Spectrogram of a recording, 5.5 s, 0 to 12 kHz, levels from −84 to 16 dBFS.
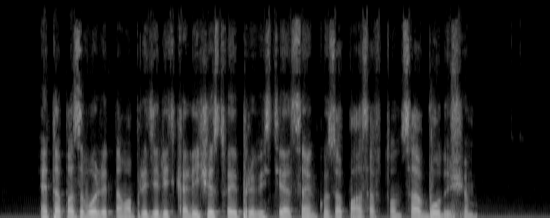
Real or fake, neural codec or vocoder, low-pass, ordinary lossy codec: real; none; 10.8 kHz; Opus, 24 kbps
